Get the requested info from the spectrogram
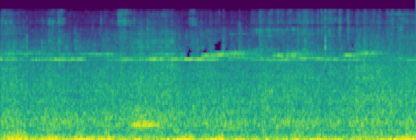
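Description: Slow-moving CSX manifest freight train's covered hopper cars and boxcars rolling past: a steady low rumble of wheels on rail, with a thin steady high-pitched tone over it.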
